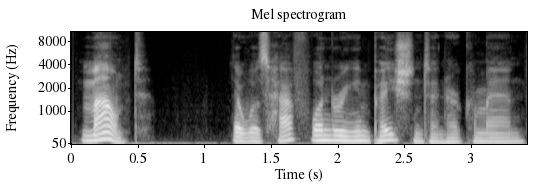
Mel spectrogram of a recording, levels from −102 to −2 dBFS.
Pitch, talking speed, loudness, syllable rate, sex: 130 Hz, 160 wpm, -19 LUFS, 6.0 syllables/s, male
